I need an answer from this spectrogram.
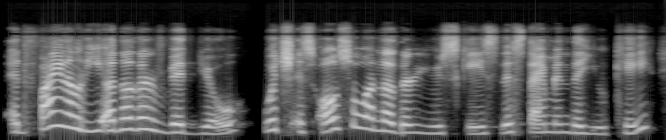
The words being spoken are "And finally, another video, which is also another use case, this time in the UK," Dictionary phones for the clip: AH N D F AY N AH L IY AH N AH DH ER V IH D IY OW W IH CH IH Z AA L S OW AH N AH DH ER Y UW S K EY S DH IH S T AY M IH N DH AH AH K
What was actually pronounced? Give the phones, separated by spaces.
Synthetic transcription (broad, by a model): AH N D F AY N AH L IY AH N AH DH ER V IH D IY OW W IH CH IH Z AA L S OW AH N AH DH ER Y UW S K EY S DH IH S T AY M IH N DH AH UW K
